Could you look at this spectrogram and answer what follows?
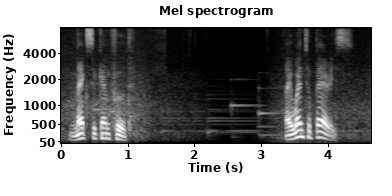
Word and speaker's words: Paris: en parís observa que el acento en el nombre parís en inglés cambia y se dice parís tiene el acento la primera sílaba i want to paris que todas las pintó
